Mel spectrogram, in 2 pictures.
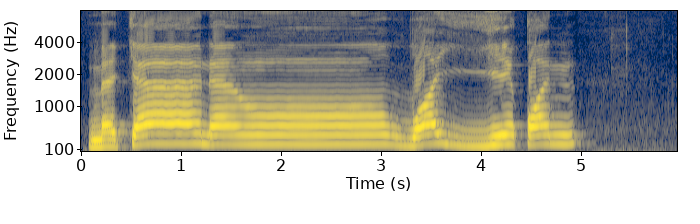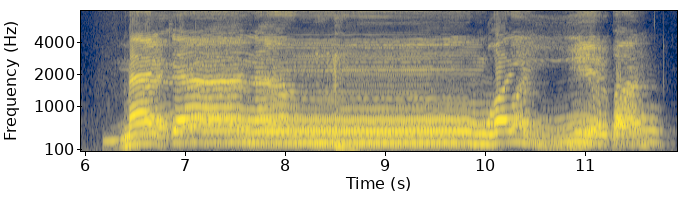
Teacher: Öyleyse nasıl mekanen dayyikan şeklinde değil de mekanen kalın, bat kalın olduğu için genizden kalın ses çıkarıyoruz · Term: ihfa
